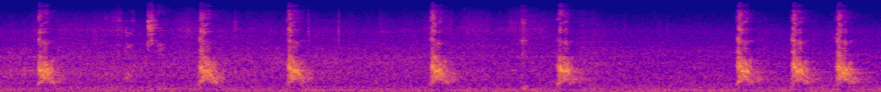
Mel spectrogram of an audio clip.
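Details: Dog barking nonstop outside a Barnes and Noble bookstore in Pleasant Hill, California; sharp barks in irregular bursts, singles and close pairs, over steady low street noise.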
